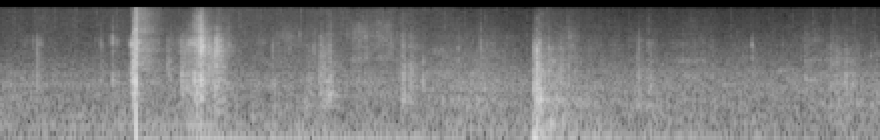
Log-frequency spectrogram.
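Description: Sharp plastic-and-metal clicks as a laptop SO-DIMM RAM module is pressed down into its slot and the retention clips catch, three clicks in all, with a low rumble of handling as the laptop is moved.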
